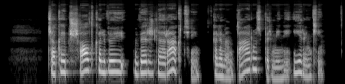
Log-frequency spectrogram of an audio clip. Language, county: Lithuanian, Klaipėda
